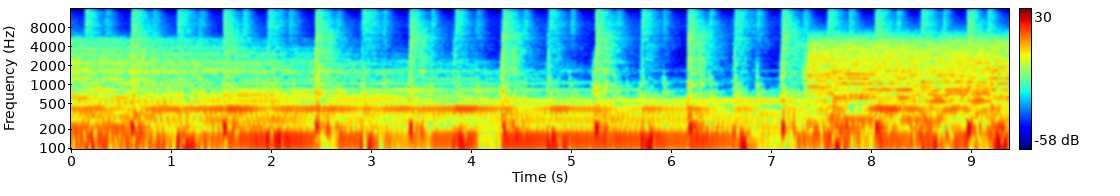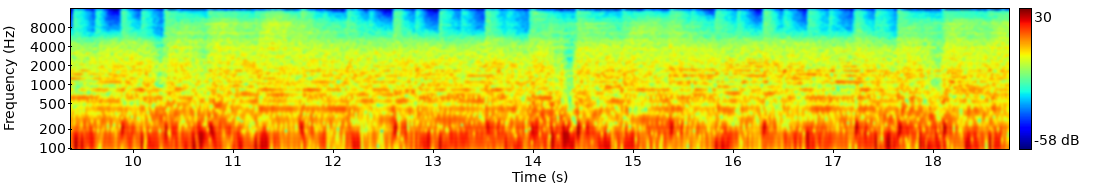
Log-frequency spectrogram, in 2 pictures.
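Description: Instrumental break of a rock song, guitar-led with drums and no vocals. About seven seconds in, the full band comes in louder and denser.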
